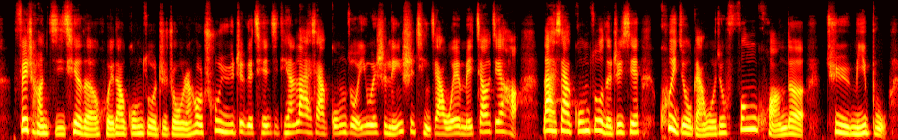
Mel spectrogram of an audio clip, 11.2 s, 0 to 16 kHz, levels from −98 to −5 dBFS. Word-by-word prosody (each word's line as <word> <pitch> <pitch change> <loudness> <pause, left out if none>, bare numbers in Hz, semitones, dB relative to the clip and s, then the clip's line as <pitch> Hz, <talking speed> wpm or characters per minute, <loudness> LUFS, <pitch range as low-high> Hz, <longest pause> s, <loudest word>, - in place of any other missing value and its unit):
非 280 +1 +5
常 205 -6 +1
急 165 -2 -5
切 210 +5 +3
地 155 -3 +1
回 160 -2 0
到 175 +1 +2
工 180 +2 0
作 180 -3 -1
之 160 +2 -6
中， 155 -1 0
然 155 +3 -1
后 205 0 +2
出 255 +4 -3
于 215 -1 -2
这 230 +3 -2
个 195 -1 +2
前 195 0 -2
几 195 - -9
天 195 +1 -4
落 225 -3 -1
下 175 - -1
工 185 +5 -6
作， 195 - -2
因 200 - -3
为 205 - +3
是 200 -1 -5
临 175 +6 -1
时 235 -1 -4
请 275 - -3
假， 175 -12 -1
我 165 +2 +1
也 185 - +1
没 170 -1 -2
交 225 +4 -1
接 240 +1 -1
好， - - -3 0.3
落 260 -1 +6
下 245 -1 +4
工 240 +3 +1
作 260 -1 +2
的 185 -1 +1
这 215 +4 +1
些 220 +1 +2 0.2
愧 315 -5 +4
疚 200 -4 +2
感， 160 -3 -1
我 165 0 -1
就 195 +2 -2
疯 295 +8 +1
狂 150 - -1
地 175 -2 +1 0.2
去 205 -5 +1
弥 175 +3 +2
补。 170 -4 -4
195 Hz, 295 characters per minute, -23 LUFS, 175-230 Hz, 0.3 s, 落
